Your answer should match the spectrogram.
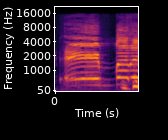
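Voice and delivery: high, bright mock shout of a greeting; hammed-up buddy greeting; brother's cheery call. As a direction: call out like the little brother showing off. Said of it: "you would hear him go".

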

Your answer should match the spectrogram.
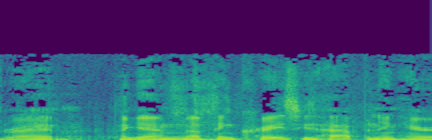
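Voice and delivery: ordinary delivery

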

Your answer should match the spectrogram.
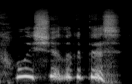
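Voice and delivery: very high-pitched mock amazement; retold astonishment. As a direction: react in a high, amazed squeak. Retold amazed reaction to chaos.

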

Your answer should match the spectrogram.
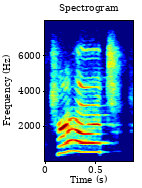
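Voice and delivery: put-on "Tret" said very high like a little girl; tiny girl voice. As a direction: squeak "Tret" high as a toddler. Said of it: "she calls me Tret".

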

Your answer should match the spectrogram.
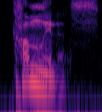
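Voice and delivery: COMELINESS with a short "uh", as in "come"; first pronunciation offered. Shown as a demonstration. Host offers variants of an uncertain word, COMELINESS said "KUM-lee-ness". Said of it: "however it's pronounced".

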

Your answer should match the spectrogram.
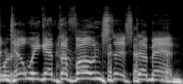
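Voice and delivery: high-pitched, impatient mock demand; hammed-up pleading question; mock exasperation. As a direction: badger your producer in pretend outrage. Host mock-demands a fix from Jimmy.

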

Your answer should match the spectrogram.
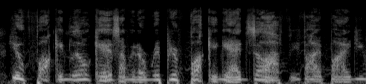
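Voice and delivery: high, strained mock yell held down in volume; pretend rage. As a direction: fake fury at kids, yelling in a squeezed high voice. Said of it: "but I will pretend I'm".

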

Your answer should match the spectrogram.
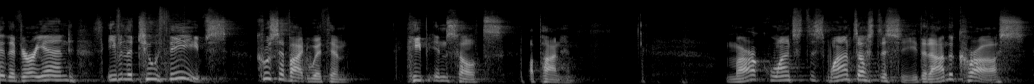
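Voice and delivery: usual speaking voice

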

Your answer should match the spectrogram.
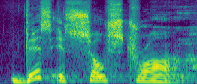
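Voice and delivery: usual speaking voice

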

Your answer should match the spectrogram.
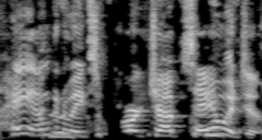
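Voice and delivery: high put-on voice; cartoon kid. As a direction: pipe up like a cartoon child. Quoting parody cartoon kid.

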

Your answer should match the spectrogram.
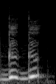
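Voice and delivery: rapid, high-pitched glug-glug noises; imitated drinking sound. Friend mimicking how drinking potion sounds, glugging. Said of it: "That's how it sounds when you drink".

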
